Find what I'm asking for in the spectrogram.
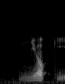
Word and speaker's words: gnocchi: Gnocchi, yes.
